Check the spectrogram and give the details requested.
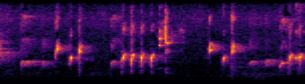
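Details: Goldfinch song with drawn-out buzzy trills and quick liquid chirps in short groups, lively and twittering, separated by brief pauses.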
